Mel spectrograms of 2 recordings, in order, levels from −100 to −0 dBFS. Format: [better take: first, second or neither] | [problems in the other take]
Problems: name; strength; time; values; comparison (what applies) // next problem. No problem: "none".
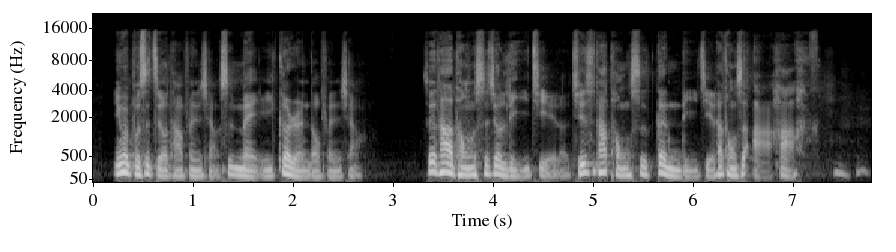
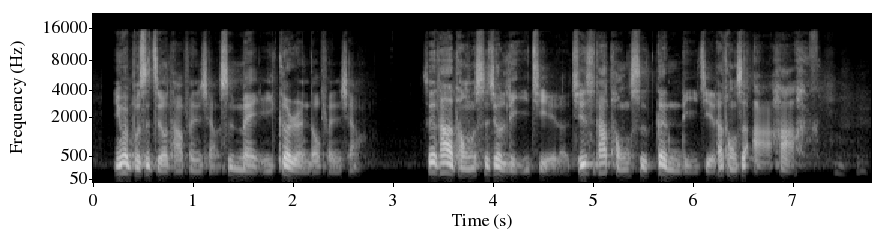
first | thin; somewhat; fading below 300 Hz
